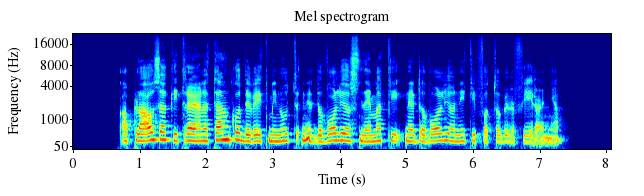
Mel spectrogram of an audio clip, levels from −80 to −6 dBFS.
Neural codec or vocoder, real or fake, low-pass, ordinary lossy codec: codec, 44.1 kHz, 7.8 kbps, Pupu-Codec; fake; none; none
